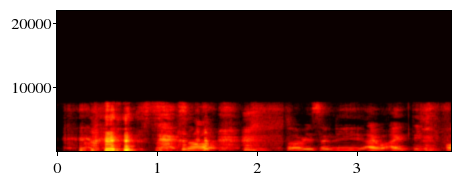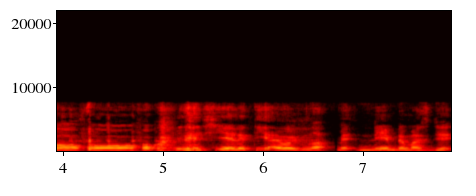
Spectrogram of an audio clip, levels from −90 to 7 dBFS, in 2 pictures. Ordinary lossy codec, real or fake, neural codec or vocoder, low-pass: none; real; none; none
